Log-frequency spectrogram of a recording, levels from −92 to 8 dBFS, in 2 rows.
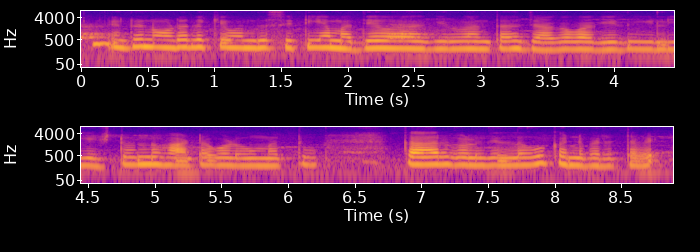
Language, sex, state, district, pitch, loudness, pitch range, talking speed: Kannada, male, Karnataka, Mysore, 215 Hz, -19 LUFS, 205-235 Hz, 100 wpm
